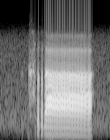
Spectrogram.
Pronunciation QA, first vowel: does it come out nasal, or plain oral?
oral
